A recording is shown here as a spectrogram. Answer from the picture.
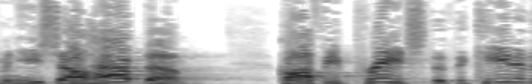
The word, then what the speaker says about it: Caughey: You spell it C-A-U-G-H-E-Y, but you say it Coffey.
